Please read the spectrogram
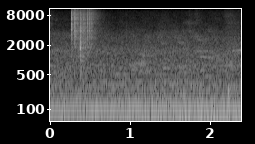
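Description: A short burst of metallic clinking about a quarter second in as a carbon fishing rod with a metal reel seat is handled and turned, over a low steady hum.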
